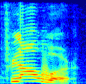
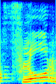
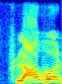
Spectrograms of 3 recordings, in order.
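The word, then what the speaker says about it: flour: Shift और सीव द फ्लावर। बेटा फ्लोर नहीं कहना इसको, ये फ्लोर नहीं होता है, इसका उच्चारण वही है जो फ्लावर यानी फूल का उच्चारण है, ठीक है।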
